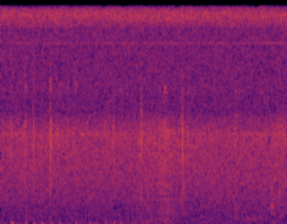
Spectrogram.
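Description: A small glass bottle filled with yellow face oil and fitted with a dropper cap is held in the hands while its base and sides are tapped quickly with fingertips and nails. A rapid run of soft, dull, low taps with almost no ring fills the first two seconds. After that only a quiet hiss and faint light rustling remain.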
